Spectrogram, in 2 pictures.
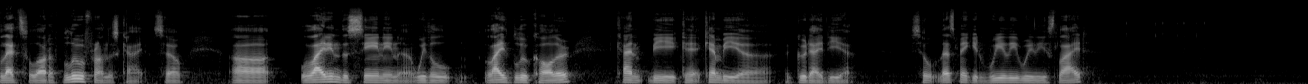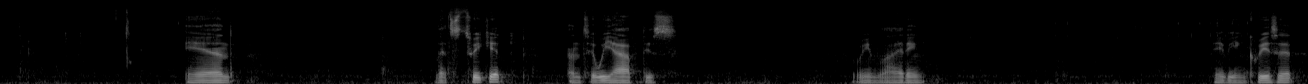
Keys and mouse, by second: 6.5 click, 11.2 click, 13.7 r, 14.8 click, 17.2 shift+middle click, 17.8 r, 18.2 z, 23.6 click.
